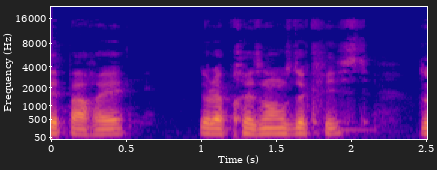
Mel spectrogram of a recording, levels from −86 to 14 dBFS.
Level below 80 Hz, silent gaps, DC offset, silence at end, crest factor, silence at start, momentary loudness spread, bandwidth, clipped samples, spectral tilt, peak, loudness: -64 dBFS; none; under 0.1%; 0 s; 18 dB; 0 s; 11 LU; 15.5 kHz; under 0.1%; -7.5 dB/octave; -6 dBFS; -25 LUFS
